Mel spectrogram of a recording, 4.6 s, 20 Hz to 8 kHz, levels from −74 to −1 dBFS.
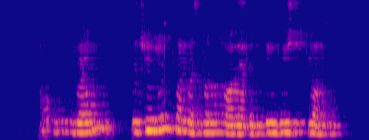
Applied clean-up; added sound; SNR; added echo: neural mask model DeepFilterNet 3.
